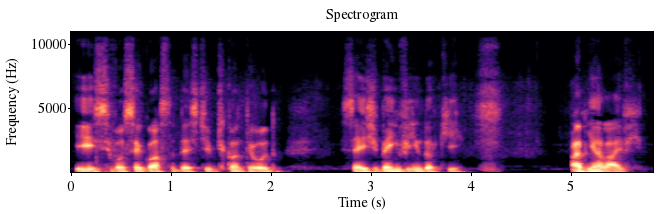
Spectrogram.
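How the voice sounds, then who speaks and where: A man with a fairly low voice and a Brazilian accent, congested from a cold. He hosts a live stream in a casual, chatty way, speaking directly to his viewers. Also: level tone, normal speed, a little mellow. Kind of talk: casual livestream chat, greeting viewers.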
